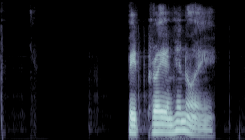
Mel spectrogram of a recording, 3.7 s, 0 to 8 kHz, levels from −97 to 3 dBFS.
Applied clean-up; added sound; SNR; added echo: neural mask model DeepFilterNet 3.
